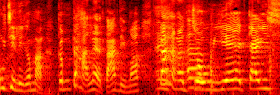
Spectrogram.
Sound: in Cantonese

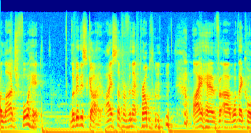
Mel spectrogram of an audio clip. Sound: laughs

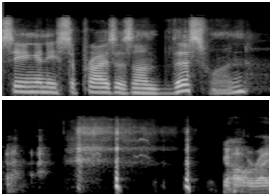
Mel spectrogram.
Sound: laughs

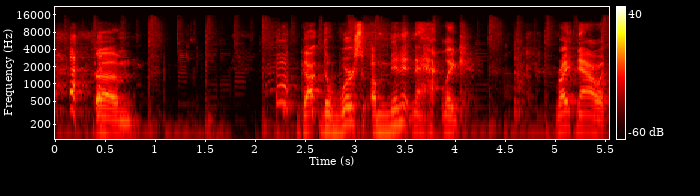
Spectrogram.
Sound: laugh

